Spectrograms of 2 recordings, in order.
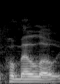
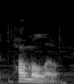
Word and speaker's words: pomelo: You're saying Pomelo is It's Pomemelo. You're putting the empresses on the wrong level. I'm very confused. I thought it was the second syllable that was stressed, but it's the first syllable.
